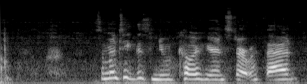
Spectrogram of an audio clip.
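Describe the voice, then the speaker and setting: Noticeable background noise sits behind a woman's fairly high voice with ordinary pitch variation. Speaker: beauty vlogger. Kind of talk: tutorial. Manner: casual, filler words.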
